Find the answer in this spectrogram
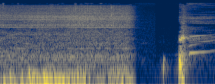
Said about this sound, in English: I've got my vacuum here. So now we can be like...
